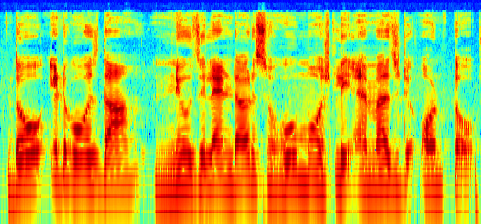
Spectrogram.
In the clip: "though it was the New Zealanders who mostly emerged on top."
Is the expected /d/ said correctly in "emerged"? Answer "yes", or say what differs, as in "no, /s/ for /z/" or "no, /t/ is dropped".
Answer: yes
